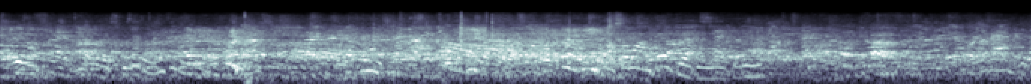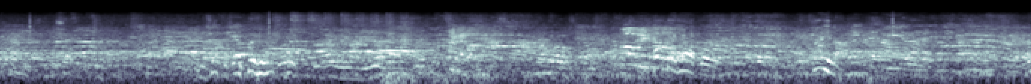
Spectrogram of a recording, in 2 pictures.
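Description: Men call out and talk across an open football pitch.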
